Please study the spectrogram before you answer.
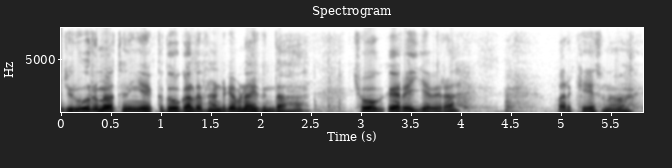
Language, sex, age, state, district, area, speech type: Dogri, male, 30-45, Jammu and Kashmir, Udhampur, rural, spontaneous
